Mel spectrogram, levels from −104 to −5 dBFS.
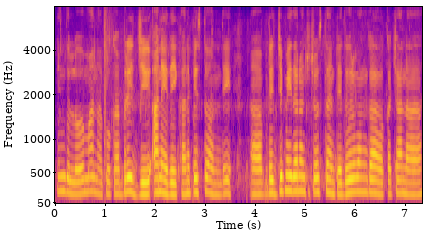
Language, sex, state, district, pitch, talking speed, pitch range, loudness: Telugu, female, Andhra Pradesh, Annamaya, 195 Hz, 105 wpm, 180-210 Hz, -17 LUFS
